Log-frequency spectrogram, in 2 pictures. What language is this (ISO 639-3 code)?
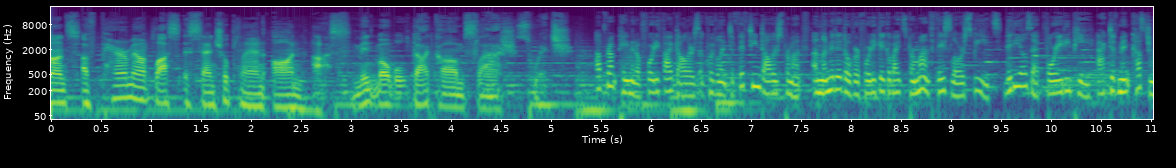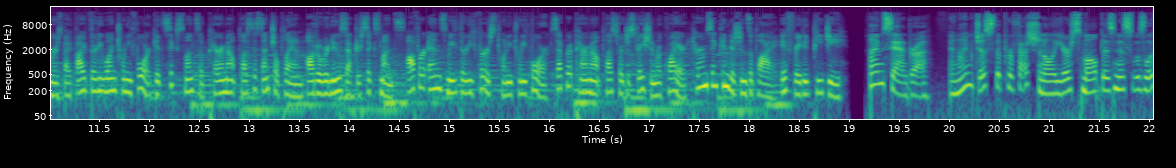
fas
